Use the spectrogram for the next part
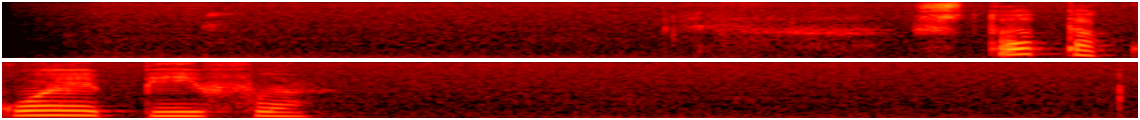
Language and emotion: Russian, neutral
